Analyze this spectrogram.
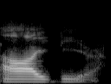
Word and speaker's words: idea: Yeah, because remember that long I starts with a short O before. So it's a lot of jaw movement. I idea.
